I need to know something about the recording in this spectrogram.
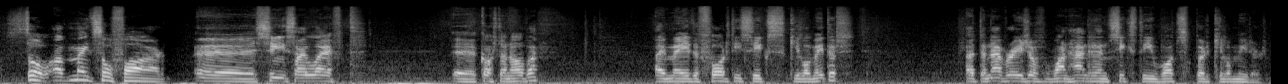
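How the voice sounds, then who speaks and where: A man's voice: mid-range voice, fairly even intonation, unhurried, fairly bright tone. A man with a Portuguese accent narrating a car test as a vlogger, hesitant, with many fillers and restarts, recorded inside a car. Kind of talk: casual narration while driving.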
